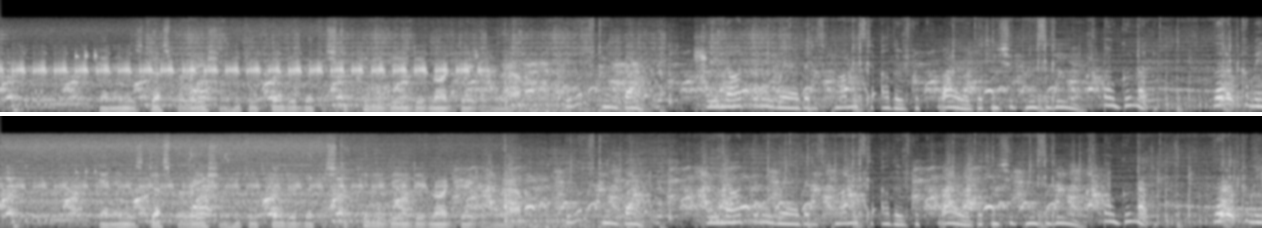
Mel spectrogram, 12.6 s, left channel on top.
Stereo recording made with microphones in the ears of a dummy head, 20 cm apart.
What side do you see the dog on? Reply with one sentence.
In this clip you hear the dog on the right.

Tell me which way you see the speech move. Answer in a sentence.
You can hear the speech move from right to left.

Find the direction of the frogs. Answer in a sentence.
In this clip you hear the frogs on the left.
